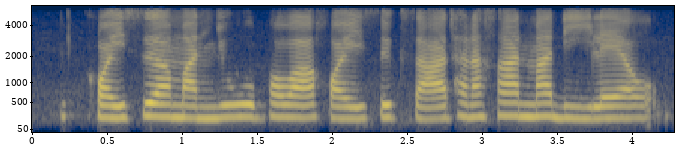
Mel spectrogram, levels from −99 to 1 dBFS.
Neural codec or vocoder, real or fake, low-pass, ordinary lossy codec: none; real; 5.4 kHz; none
